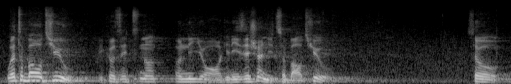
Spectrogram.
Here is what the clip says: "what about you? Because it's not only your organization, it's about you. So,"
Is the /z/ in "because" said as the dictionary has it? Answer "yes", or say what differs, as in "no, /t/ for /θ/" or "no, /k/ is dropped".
yes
